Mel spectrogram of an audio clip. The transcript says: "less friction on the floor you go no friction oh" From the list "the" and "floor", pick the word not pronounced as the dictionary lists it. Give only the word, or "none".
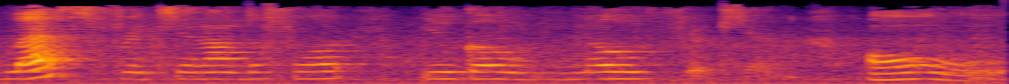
floor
